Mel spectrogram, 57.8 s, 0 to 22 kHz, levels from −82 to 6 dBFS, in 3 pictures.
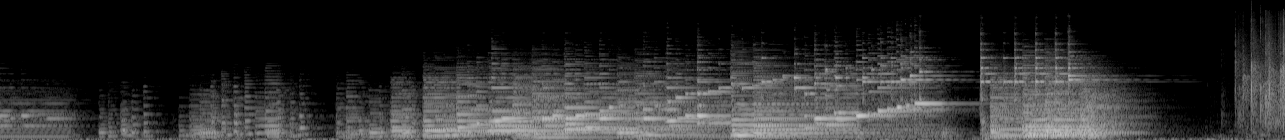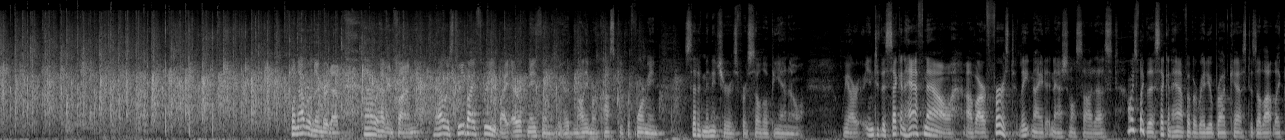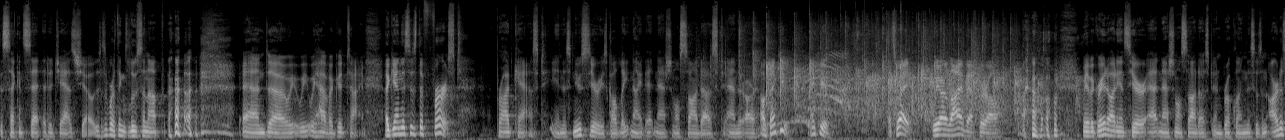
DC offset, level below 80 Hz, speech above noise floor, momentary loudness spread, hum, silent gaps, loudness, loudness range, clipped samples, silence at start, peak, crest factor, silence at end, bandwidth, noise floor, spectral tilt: under 0.1%; -50 dBFS; 26 dB; 15 LU; none; none; -25 LUFS; 8 LU; under 0.1%; 0 s; -4 dBFS; 22 dB; 0 s; over 20 kHz; -51 dBFS; -5.5 dB/octave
